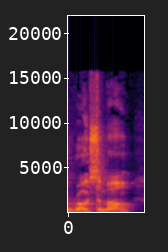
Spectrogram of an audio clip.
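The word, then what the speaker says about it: Rossmo: I say Rosimo because it's an O, not a U. So Rosimo.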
